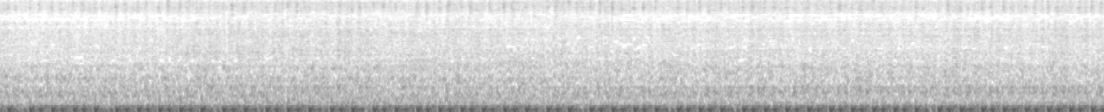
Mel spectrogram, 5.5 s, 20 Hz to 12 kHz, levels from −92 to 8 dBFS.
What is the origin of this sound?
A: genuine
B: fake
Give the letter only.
A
